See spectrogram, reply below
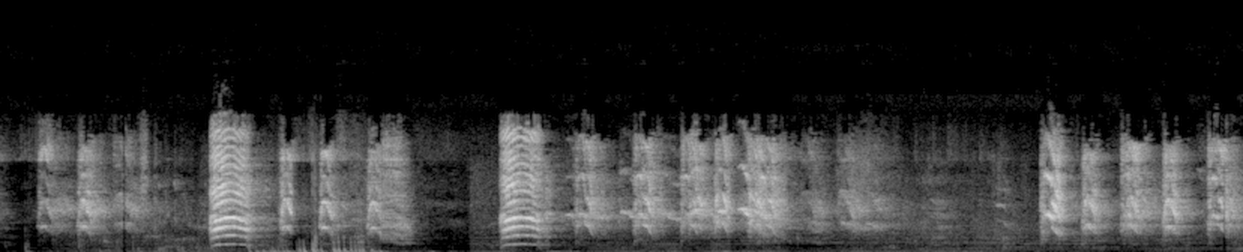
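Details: Ringneck parrots at a breeding farm in Pakistan, with loud, harsh screeching calls in irregular bursts and quieter chattering between them, plus some low background rumble.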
